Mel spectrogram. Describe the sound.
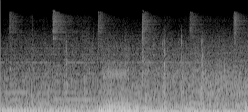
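Steady low engine rumble of a car driving across town at night, a continuous droning hum that holds level throughout with no distinct events and no talk.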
